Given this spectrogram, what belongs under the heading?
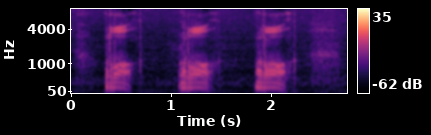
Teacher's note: ketika kita mengucapkan huruf ro, ro sekali sentuhan itu ada dua getaran.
